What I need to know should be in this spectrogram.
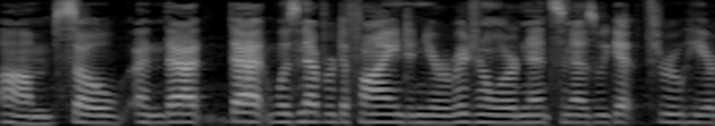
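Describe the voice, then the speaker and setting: Her voice is fairly low for a woman, flat and monotone, and she talks at a fairly quick pace. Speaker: municipal consultant. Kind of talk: presentation at a council meeting. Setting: council meeting. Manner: fast.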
